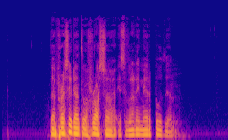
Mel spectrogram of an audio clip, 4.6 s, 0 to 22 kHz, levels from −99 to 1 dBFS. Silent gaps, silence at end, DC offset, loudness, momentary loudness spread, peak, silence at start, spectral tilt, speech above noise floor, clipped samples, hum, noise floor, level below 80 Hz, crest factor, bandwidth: none; 1.05 s; under 0.1%; -24 LUFS; 11 LU; -8 dBFS; 1 s; -7.5 dB/octave; 53 dB; under 0.1%; none; -76 dBFS; -44 dBFS; 18 dB; 12 kHz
